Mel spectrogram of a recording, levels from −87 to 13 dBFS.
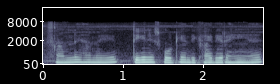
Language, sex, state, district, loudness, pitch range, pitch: Hindi, male, Bihar, Sitamarhi, -16 LUFS, 150-165 Hz, 155 Hz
